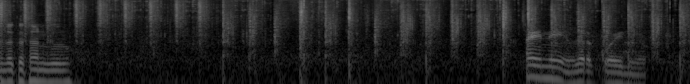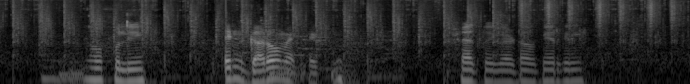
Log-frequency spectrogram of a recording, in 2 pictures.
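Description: Footsteps run quickly and steadily over the ground.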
